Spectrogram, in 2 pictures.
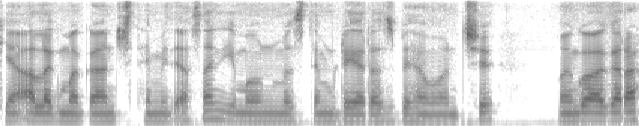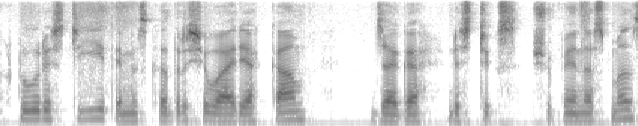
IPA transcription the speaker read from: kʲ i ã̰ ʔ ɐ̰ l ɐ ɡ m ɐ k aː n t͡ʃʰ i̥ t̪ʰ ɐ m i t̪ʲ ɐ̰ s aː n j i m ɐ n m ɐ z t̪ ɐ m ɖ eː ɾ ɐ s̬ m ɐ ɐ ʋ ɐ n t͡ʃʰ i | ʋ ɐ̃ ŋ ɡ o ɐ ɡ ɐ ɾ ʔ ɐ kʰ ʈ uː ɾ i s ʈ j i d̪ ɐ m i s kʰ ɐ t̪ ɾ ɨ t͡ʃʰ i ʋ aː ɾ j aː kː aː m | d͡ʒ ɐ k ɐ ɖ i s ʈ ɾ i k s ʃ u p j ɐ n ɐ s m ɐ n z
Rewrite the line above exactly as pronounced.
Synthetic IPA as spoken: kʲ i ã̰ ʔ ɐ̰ l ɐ ɡ m ɐ k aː n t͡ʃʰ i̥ t̪ʰ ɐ m i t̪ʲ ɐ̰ s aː n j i m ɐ n m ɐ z t̪ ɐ m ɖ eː ɾ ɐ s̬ b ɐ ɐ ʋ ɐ n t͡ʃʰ i | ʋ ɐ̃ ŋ ɡ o ɐ ɡ ɐ ɾ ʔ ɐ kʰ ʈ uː ɾ i s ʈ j i t̪ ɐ m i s kʰ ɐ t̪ ɾ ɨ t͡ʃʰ i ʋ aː ɾ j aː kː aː m | d͡ʒ ɐ ɡ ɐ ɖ i s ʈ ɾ i k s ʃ u p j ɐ n ɐ s m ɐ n z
